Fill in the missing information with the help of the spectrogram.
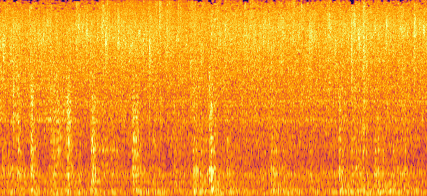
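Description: Vegetables sautéing in a frying pan, a steady sizzle, as a silicone spatula stirs them, with a few light scrapes and taps of the spatula against the pan.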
